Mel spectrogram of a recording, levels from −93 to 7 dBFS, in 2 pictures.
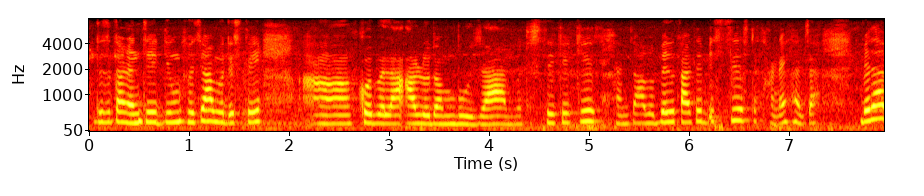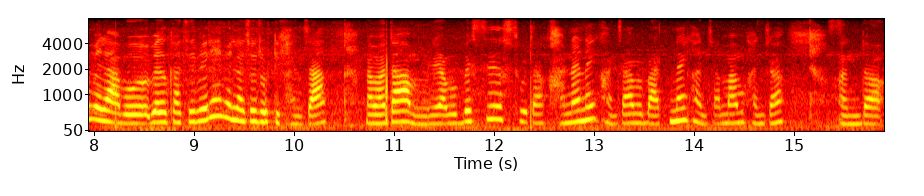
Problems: constant background noise, background conversations at intervals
